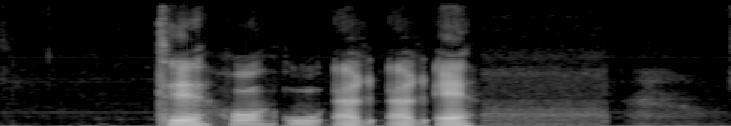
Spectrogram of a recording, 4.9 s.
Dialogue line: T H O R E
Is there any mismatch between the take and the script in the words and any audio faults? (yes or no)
yes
